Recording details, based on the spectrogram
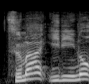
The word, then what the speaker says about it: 妻入り: 中でも有名なのが中越地方、出雲崎町に残る妻入りの街並みです。奥さんが入ると書いて妻入りと読みますね。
